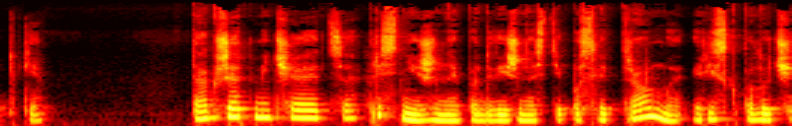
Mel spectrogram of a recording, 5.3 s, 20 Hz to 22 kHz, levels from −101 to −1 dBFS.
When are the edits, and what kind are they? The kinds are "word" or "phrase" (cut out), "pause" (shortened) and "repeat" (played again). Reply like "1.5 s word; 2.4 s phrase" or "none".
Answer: 2.5 s phrase; 4.1 s word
